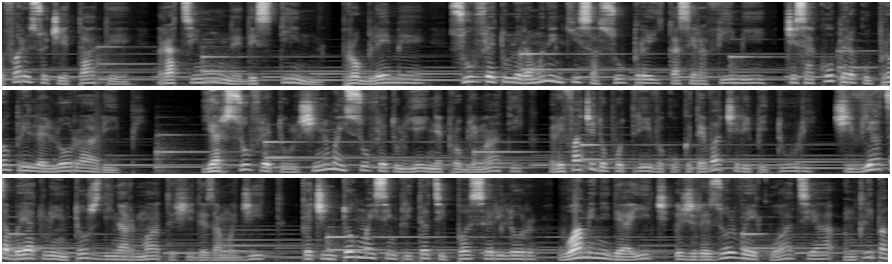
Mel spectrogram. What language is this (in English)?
Romanian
